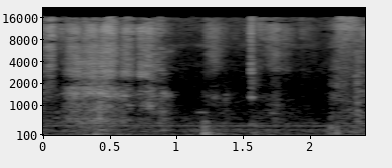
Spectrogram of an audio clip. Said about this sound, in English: Is this really boring to you, just listening to a man cut brown onions?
